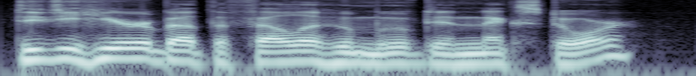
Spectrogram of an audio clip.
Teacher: that characteristic upward inflection at the end of sentences even when it's not a question · You can really hear how the becomes duh, and that rising tone at the end of next door.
